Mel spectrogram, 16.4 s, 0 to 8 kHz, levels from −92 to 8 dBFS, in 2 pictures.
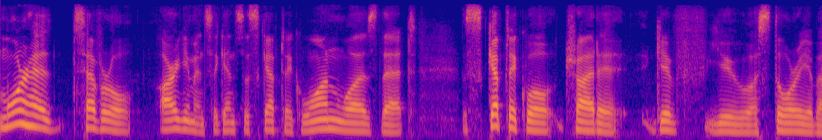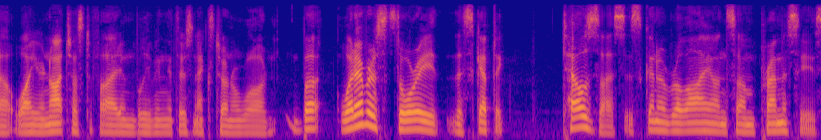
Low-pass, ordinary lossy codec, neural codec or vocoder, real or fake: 7.2 kHz; MP3, 64 kbps; none; real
